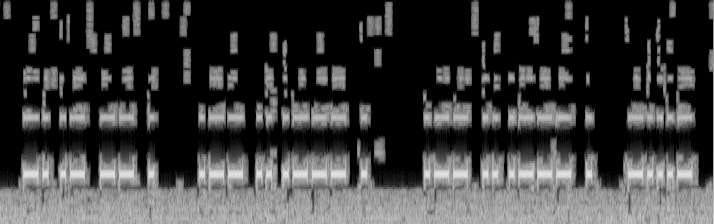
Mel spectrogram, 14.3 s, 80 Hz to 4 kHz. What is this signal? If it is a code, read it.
Morse code, heard as a keyed tone, about 12 wpm, 590 Hz. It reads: NAME WIJE WIJE <BT>
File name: CW-QSO / CQ Call / CQ-QSO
